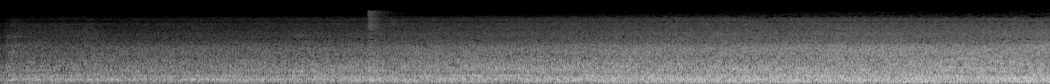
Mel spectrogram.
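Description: Indian Railways WAG-9 electric locomotive hauling new LHB coaches into a station, with the steady rumble of a passing train growing gradually louder.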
